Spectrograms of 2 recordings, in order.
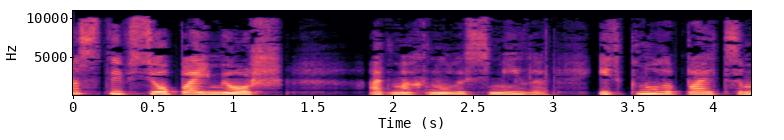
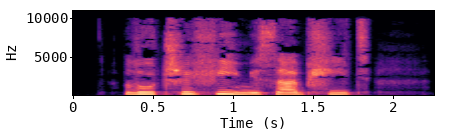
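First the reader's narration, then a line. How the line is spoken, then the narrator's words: Trembling advice. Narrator (Russian): дрожащим голоском посоветовала Мила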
